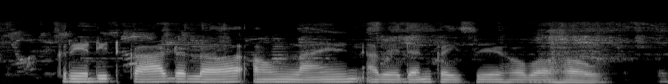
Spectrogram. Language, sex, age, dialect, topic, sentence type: Magahi, male, 60-100, Central/Standard, banking, question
